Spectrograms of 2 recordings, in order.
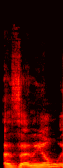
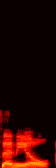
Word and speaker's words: xennial: A Zennial? Is that what you said? – Yes. I think that's how you say it. I don't think it's Xennial. I think it's Zennial. – Yeah, I think you're right. – Because it's spelled X-E-N-N-I-A-L.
